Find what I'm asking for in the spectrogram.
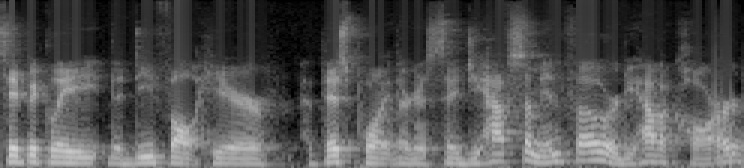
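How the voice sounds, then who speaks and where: At a very fast pace, a man speaks in a medium pitch. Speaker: solar sales trainer. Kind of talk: tutorial.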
